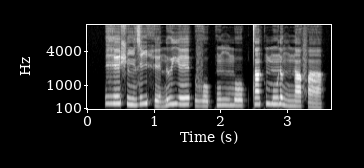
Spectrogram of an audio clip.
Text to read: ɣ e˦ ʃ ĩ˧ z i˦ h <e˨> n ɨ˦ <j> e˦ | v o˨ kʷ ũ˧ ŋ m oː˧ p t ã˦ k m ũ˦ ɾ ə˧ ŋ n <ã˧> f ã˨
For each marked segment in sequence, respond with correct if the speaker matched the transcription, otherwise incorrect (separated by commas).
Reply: correct, correct, correct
